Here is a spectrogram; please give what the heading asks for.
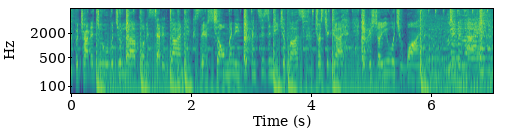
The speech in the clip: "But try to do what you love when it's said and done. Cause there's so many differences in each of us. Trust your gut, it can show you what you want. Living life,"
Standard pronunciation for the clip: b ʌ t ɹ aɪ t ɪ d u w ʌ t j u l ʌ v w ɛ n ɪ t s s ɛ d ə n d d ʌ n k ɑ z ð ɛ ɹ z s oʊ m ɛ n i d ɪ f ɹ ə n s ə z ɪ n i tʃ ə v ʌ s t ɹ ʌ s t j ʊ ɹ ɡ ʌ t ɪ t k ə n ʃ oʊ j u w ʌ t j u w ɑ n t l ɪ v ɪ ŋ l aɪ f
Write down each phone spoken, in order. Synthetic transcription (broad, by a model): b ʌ t ɹ aɪ t ɪ d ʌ w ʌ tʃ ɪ l ʌ v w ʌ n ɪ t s s ɛ d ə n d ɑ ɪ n k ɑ z ð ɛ ɹ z s oʊ m ɛ n i d ɪ f ɹ ə n s ə z ɪ n i tʃ ə v ʌ s t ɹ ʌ s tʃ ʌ ɹ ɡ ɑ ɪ ɪ t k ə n ʃ oʊ j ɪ w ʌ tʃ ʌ w ɑ n t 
